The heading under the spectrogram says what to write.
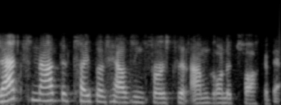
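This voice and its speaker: In an American accent, a woman with a medium pitch speaks with lively intonation. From Philadelphia, US. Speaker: housing program presenter. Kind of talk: webinar presentation. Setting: webinar. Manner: fast.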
